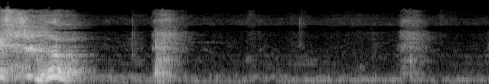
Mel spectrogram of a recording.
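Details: Sneeze in a living room: one loud, explosive sneeze followed by two softer sniffing breaths in a quiet room.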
